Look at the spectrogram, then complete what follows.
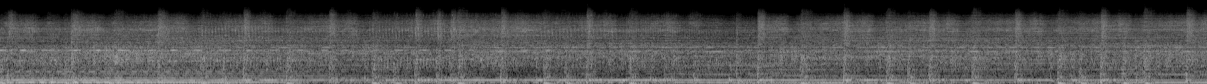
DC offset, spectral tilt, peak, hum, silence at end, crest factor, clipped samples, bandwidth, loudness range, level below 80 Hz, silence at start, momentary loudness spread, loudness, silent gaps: under 0.1%; -3 dB/octave; -8 dBFS; none; 0 s; 16 dB; under 0.1%; 15.5 kHz; 2 LU; -36 dBFS; 0 s; 3 LU; -24 LUFS; none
